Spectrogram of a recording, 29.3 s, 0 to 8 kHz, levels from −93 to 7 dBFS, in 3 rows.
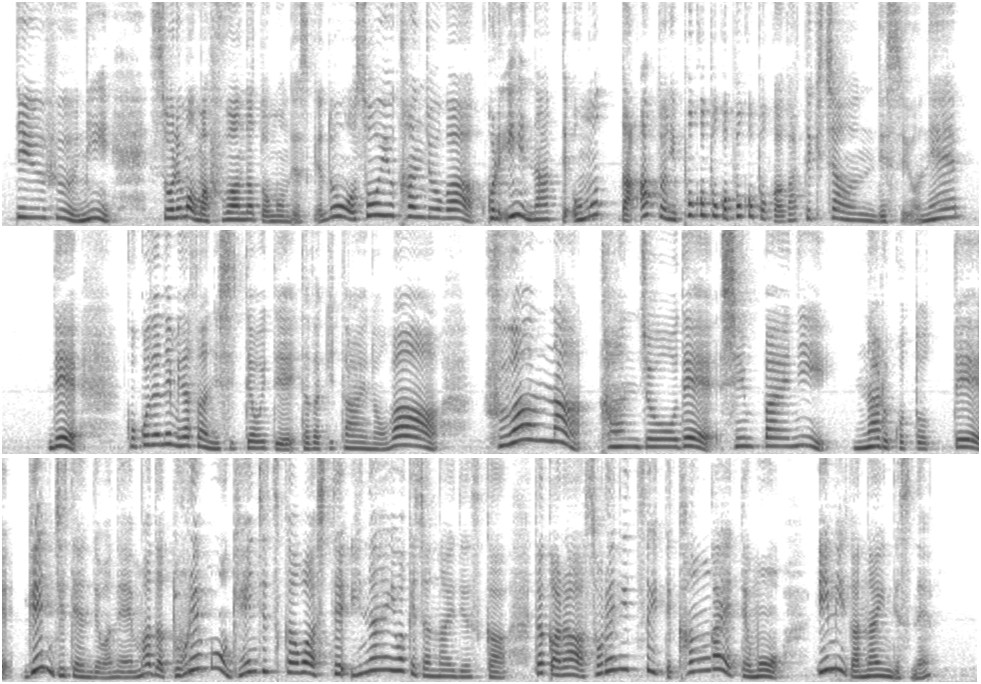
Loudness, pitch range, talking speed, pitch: -28 LUFS, 225-340 Hz, 310 characters per minute, 275 Hz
